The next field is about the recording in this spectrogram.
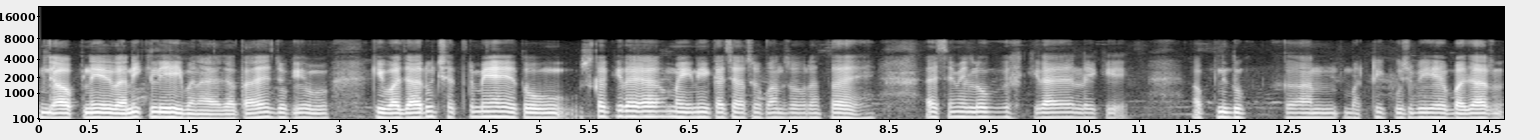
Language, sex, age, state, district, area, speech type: Hindi, male, 45-60, Uttar Pradesh, Ghazipur, rural, spontaneous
